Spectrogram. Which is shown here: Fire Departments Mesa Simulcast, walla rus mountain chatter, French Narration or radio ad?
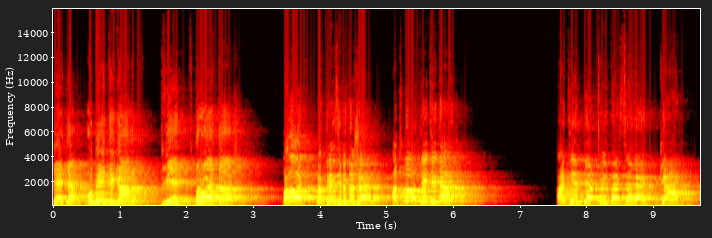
walla rus mountain chatter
